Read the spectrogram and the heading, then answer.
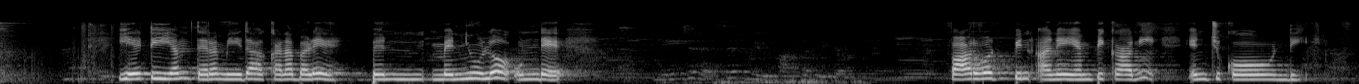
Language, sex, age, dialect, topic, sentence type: Telugu, female, 18-24, Southern, banking, statement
